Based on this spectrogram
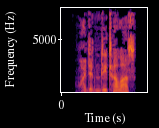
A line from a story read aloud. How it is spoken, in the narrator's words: she whispered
